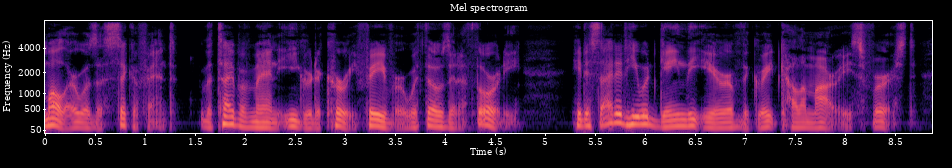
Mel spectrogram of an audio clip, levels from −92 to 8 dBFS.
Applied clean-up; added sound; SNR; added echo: none; none; none; none.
